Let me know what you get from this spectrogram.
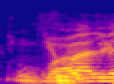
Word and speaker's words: Uvalde: I don't know if I'm pronouncing it right. Uvalde? – Uvalde, yeah.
